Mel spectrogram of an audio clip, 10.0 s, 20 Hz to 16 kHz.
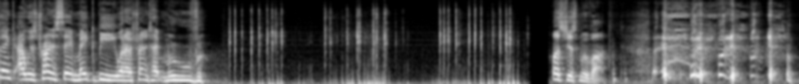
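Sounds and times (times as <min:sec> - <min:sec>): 
speech: 0:00.0 - 0:02.6, 0:06.9 - 0:08.3
person coughing harshly: 0:08.2 - 0:09.9.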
